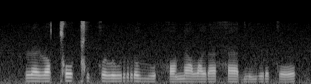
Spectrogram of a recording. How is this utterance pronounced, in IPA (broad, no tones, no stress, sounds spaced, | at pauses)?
ɭ æ ɭ ɒ ǀ o ǁ i k o ɭ u r o ʎ u h ɒ n æ lˠ e ɾ æ h æ ɠ i j i ɾ e k o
